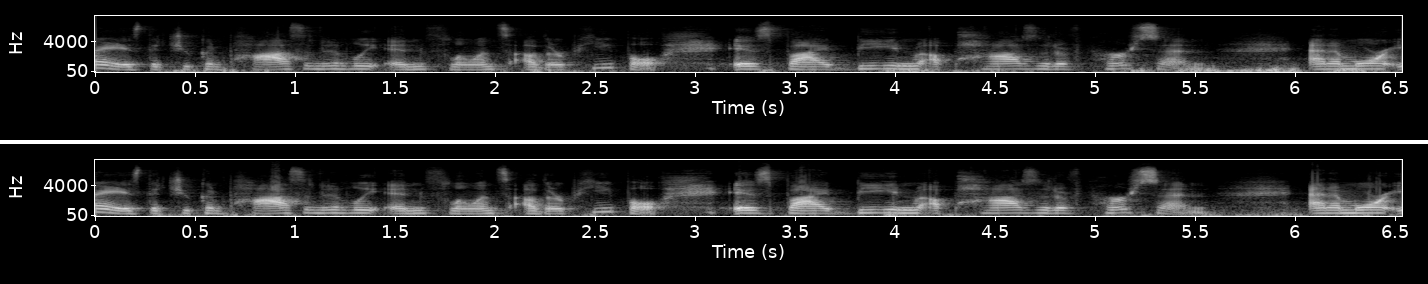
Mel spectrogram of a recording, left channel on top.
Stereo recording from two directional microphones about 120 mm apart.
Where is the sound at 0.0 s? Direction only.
45° right (ahead or behind).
